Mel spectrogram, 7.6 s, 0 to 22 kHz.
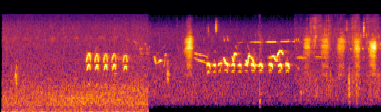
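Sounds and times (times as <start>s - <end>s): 
yellow-breasted chat calling: 1.6s - 7.6s.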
